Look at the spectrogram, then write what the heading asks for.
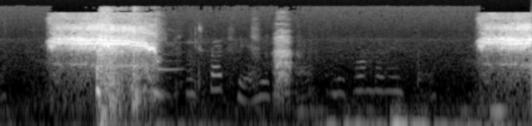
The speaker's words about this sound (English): There's a this vine of like a gopher or whatever screams. So this is the vine. There's a this is the famous vine that Alex is alluding to.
